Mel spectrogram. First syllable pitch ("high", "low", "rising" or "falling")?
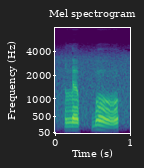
low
